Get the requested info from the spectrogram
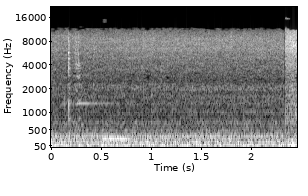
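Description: Chopped onion, celery and garlic sizzling faintly and steadily in oil in a pot, with one light tap near the start.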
